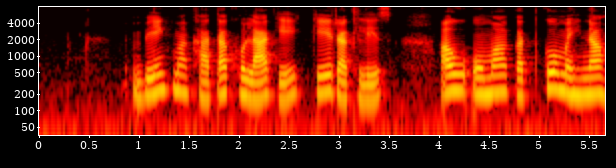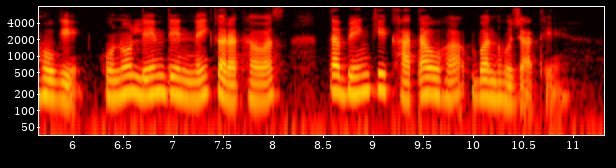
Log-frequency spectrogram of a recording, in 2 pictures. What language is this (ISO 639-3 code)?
hne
